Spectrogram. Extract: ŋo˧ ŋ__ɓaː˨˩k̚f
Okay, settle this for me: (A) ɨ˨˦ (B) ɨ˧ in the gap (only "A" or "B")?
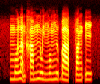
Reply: B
